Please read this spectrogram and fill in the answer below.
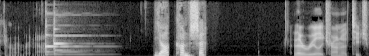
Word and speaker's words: kanskje: Oh, yeah, because suppe, that uses the KJ, and that's the sh, kanskje. Okay. Alright, I think I can remember it now. Ja, kanskje.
